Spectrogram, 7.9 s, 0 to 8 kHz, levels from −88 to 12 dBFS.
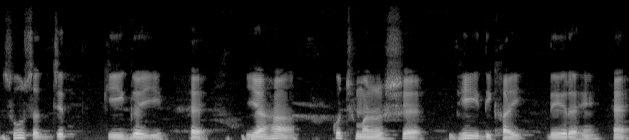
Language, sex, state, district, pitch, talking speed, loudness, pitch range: Hindi, male, Rajasthan, Bikaner, 105 Hz, 90 wpm, -18 LUFS, 100-120 Hz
